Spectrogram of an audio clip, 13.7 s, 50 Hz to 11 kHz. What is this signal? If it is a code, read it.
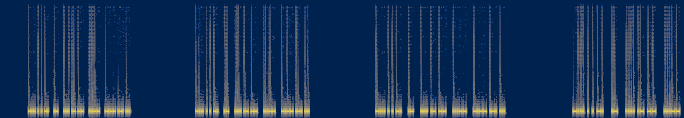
Morse code, heard as a keyed tone, about 62 wpm, 700 Hz. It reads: BEEN A HAM 3 YRS BEEN A HAM 3 YRS BEEN A HAM 3 YRS BEEN A HAM 3
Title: Speed-Racing Common QSO Phrases - 50wpm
